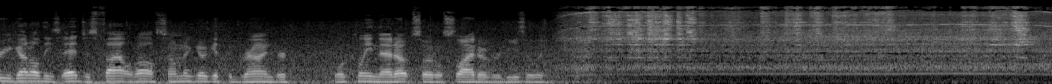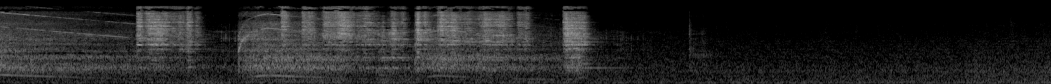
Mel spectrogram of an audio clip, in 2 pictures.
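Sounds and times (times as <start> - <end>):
grinder grinding steel pipe: 5.6 - 17.6.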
